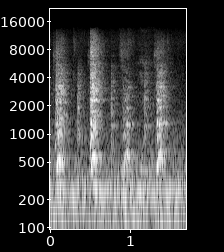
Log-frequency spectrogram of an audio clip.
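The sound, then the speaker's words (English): A chair squeaks and creaks four times in a steady back-and-forth rhythm, each strained, scratchy creak fairly quiet, with no voices. “My chair squeaks a lot. You hear that?”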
